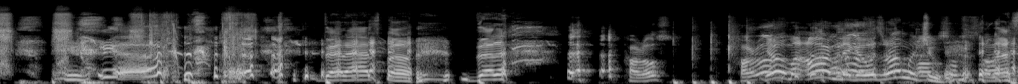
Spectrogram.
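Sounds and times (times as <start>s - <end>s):
person imitating gasping for air with choked wheezing breaths: 0.0s - 2.4s
speech: 0.3s - 10.1s
laughter: 0.6s - 10.1s.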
